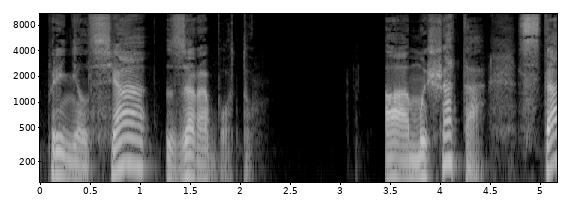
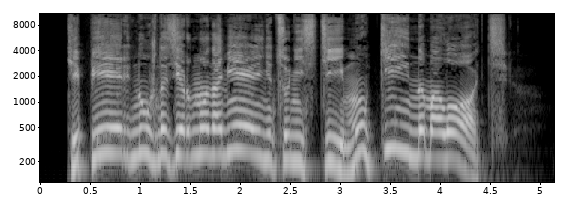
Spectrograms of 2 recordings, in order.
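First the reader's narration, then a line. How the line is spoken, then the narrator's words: Squeaking in unison, little mice. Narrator (Russian): запищали в один голос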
